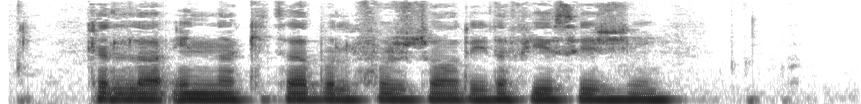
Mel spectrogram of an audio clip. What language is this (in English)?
Arabic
